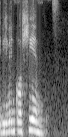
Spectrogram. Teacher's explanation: La R arrastrada, que es común en nuestra provincia, es una marca regional. Por eso, en esta región, mucha gente dice que viven Corrientes.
